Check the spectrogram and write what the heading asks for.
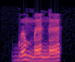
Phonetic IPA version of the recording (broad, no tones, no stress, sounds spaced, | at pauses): b ə m ɛ n ɛ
